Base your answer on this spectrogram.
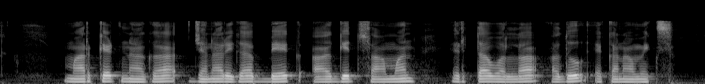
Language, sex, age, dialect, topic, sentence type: Kannada, male, 18-24, Northeastern, banking, statement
